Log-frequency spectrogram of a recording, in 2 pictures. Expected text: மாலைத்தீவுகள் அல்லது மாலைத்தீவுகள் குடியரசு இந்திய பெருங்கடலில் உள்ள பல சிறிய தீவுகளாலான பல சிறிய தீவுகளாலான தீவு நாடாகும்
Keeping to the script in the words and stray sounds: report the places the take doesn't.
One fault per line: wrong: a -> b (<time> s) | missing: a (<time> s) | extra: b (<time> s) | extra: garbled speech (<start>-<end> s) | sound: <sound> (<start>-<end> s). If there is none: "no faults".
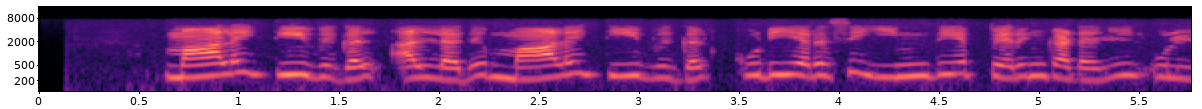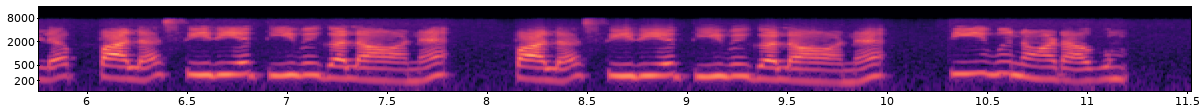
no faults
